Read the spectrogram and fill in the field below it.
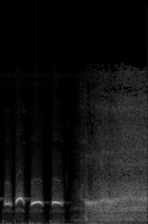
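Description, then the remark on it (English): A short whistled phrase of Dixie, four clear mid-high notes in a quick rhythm, followed by a steady breathy hiss of air with no tone. “Do you want me to whistle Dixie or just lips, a straight?”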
